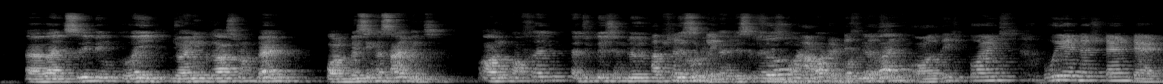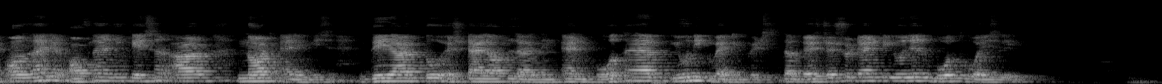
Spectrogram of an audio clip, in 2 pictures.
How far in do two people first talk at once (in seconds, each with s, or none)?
6.5 s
